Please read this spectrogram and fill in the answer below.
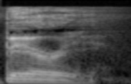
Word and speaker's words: berry: Last one is the V versus B. So we have very and we have berry. Now, this isn't a problem for all Spanish speakers, but some may have this problem.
